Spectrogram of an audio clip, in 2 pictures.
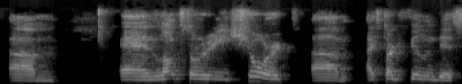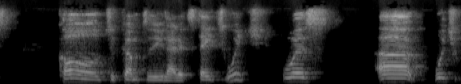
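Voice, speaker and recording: Middle-aged man, halting interview guest, mid pitch, dull recording. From Puerto Rico. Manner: halting, many restarts and fillers. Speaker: immigration attorney and guest. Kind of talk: conversational interview. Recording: dull lo-fi sound.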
